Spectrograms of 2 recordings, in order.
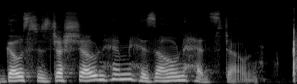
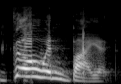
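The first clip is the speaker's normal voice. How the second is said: loud command; 7 semitones higher, 13 dB louder than usual. Acted. Scrooge orders loudly.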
